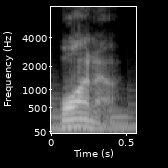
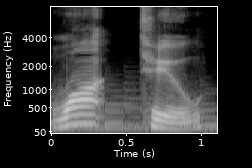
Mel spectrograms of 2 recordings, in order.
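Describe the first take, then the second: First: The phrase is shortened to a reduced form. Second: The phrase is said in its full form.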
